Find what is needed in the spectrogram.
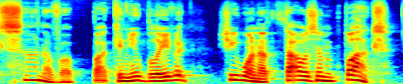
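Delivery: a buddy who can't believe she won; amazed friend. Retold or imitated.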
